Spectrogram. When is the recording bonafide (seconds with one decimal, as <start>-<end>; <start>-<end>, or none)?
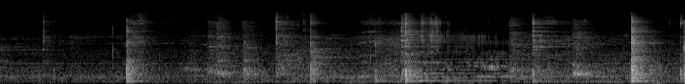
0.0-4.2; 5.1-6.9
